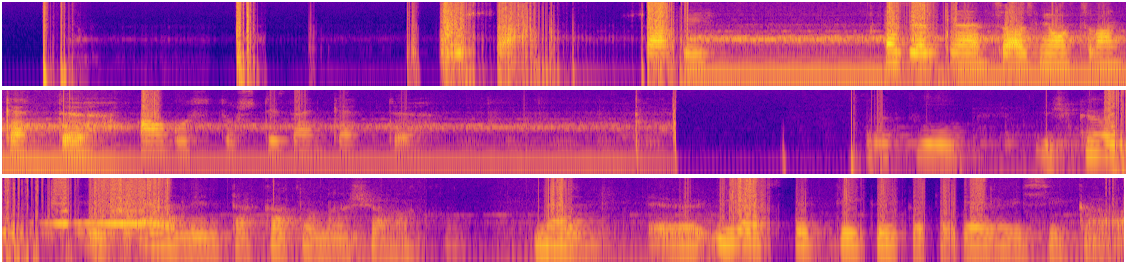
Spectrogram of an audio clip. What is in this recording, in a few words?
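dialect collections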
